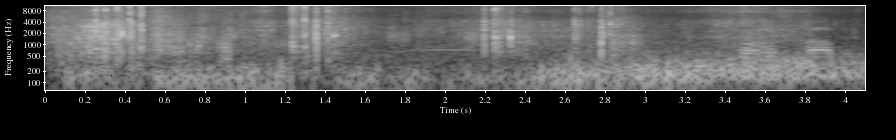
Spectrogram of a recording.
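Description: Slalom ski edges scraping and hissing on hard snow through quick turns, with a few sharp clacks about a second apart as slalom gate poles are struck. A man's short spoken word comes near the end.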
